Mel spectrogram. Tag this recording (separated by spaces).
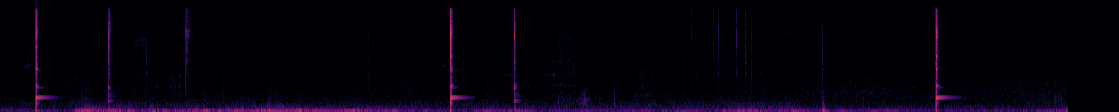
bolt arrows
